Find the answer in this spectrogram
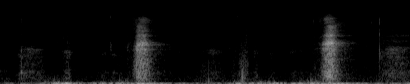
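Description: A woman exhaling sharply twice, about two seconds apart: effort breaths with each push press of a kettlebell overhead.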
